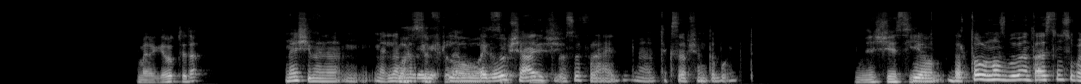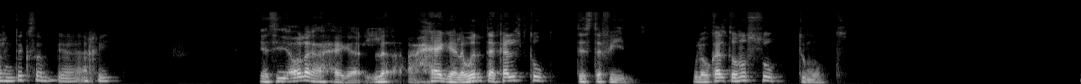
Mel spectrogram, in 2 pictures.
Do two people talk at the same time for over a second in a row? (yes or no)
yes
